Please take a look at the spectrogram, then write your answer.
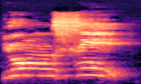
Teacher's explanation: Ya-nya dibaca dhammah 1 harokat, kemudian mimnya disukunkan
